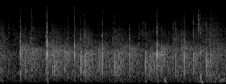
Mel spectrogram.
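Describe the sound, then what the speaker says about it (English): A crowd at a school board meeting claps steadily, dense applause with scattered sharper claps standing out, filling the room without any voices over it. "Another round of applause for our individuals."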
